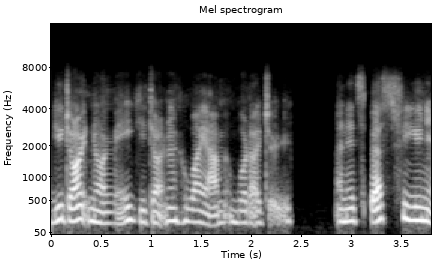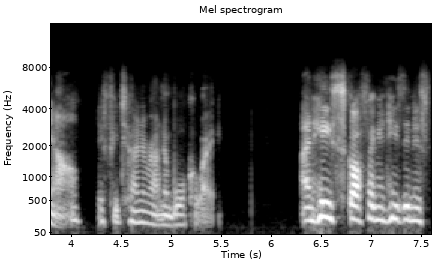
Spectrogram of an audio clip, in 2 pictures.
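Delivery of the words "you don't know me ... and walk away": composed, even-tempered, very calm and steady. Retelling how she warned an aggressive man, imitating someone speaking very calmly. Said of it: "she just said very calmly".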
